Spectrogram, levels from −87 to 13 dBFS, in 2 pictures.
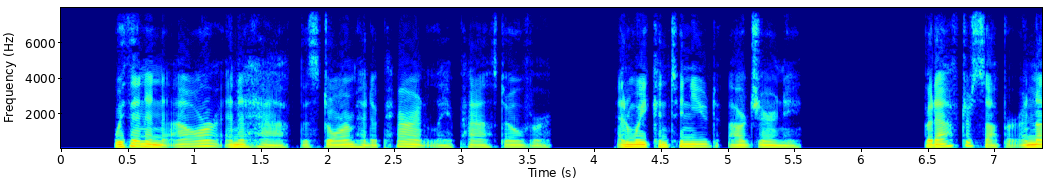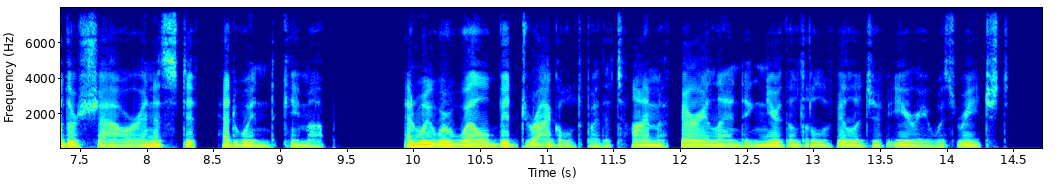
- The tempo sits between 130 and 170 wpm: No, average, 195 wpm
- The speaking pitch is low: Yes, low, 110 Hz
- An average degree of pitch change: Yes, average, 3.5 semitones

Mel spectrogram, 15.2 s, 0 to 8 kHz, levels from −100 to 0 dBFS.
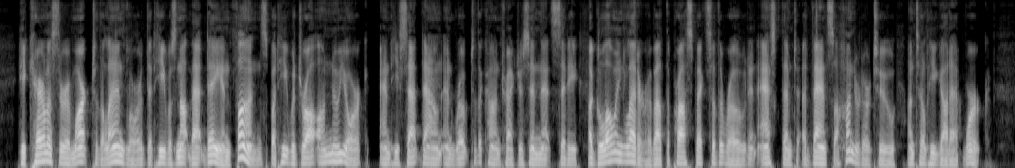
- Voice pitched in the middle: No, very low, 95 Hz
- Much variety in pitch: No, average, 4.0 semitones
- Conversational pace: No, fast, 220 wpm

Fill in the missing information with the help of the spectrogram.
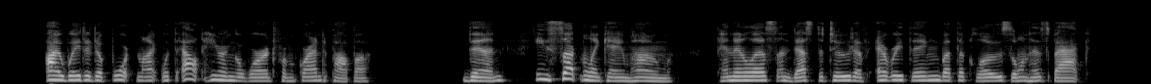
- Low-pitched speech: No, medium, 180 Hz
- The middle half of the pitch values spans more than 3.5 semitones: No, average, 2.7 semitones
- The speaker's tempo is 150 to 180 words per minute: No, slow, 135 wpm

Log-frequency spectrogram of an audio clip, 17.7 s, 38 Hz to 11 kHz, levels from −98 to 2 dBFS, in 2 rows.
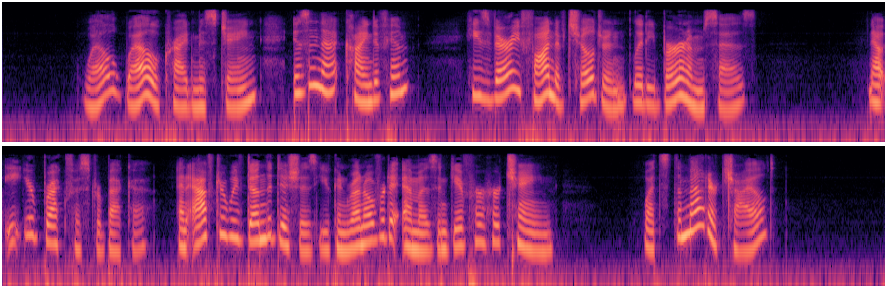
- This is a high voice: Yes, high, 205 Hz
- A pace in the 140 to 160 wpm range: Yes, average, 150 wpm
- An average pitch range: No, wide, 7.7 semitones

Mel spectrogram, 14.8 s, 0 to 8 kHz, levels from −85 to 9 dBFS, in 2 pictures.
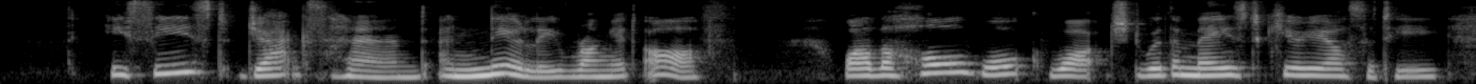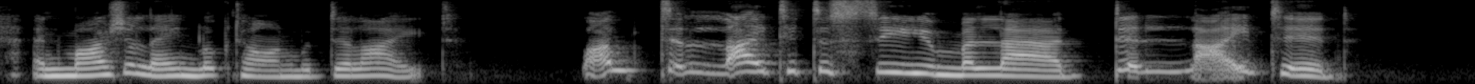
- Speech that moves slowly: Yes, slow, 125 wpm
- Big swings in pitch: No, average, 5.0 semitones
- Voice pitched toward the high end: Yes, high, 215 Hz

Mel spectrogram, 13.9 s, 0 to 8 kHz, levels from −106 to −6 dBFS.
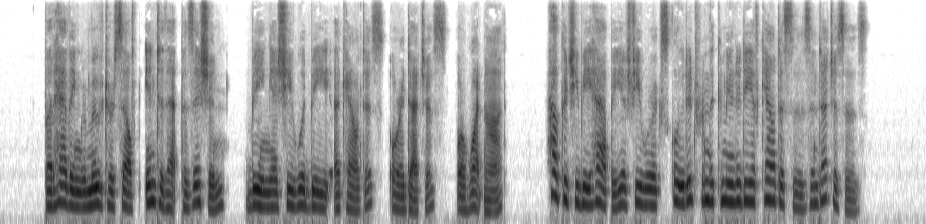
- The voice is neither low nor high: Yes, medium, 170 Hz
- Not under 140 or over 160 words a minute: Yes, average, 155 wpm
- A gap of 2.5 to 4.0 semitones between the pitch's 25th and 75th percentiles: No, average, 5.1 semitones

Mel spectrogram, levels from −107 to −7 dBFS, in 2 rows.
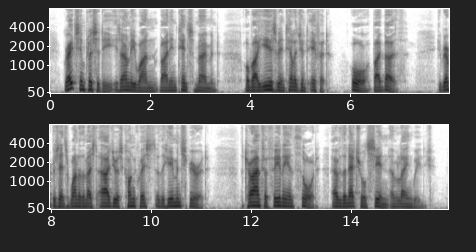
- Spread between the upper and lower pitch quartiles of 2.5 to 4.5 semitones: Yes, average, 2.9 semitones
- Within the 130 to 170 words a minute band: Yes, average, 160 wpm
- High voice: No, low, 115 Hz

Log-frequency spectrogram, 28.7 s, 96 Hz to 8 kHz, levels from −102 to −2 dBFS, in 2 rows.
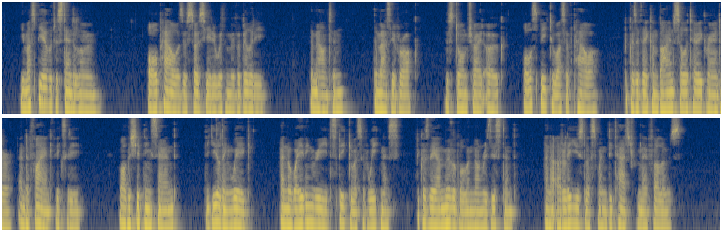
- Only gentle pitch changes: Yes, narrow, 1.8 semitones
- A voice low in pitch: Yes, low, 110 Hz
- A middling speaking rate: Yes, average, 145 wpm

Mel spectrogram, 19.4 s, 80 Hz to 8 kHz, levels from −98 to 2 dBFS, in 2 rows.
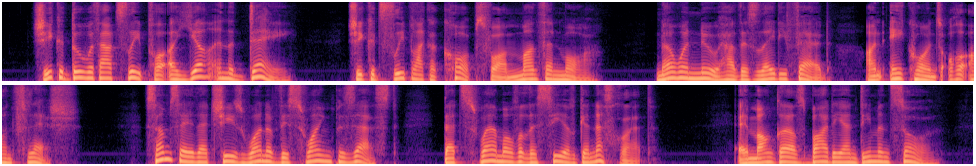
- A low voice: Yes, low, 130 Hz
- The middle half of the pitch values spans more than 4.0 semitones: Yes, average, 4.4 semitones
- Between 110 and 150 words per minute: No, average, 175 wpm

